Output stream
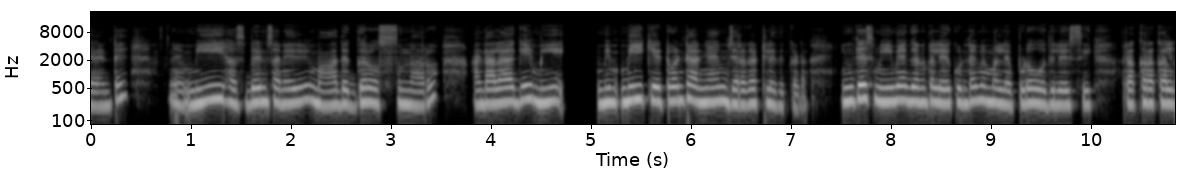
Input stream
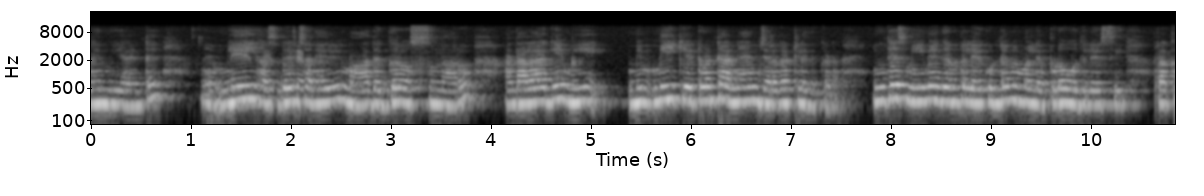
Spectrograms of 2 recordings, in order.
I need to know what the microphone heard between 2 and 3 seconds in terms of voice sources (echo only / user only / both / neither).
both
